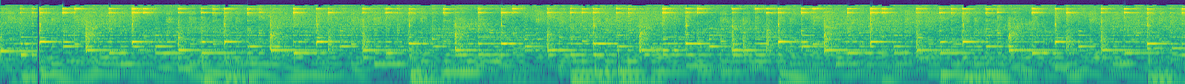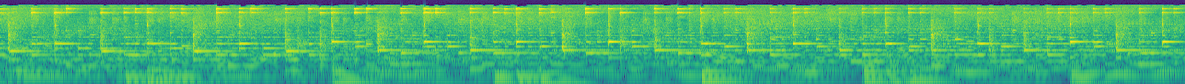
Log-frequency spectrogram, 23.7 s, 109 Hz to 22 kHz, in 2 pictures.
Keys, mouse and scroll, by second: 0.0 ctrl+z, 0.7 shift+click, 1.9-2.4 scroll down 1, 3.8 g, 10.7 g, 10.8 click, 11.6-12.3 scroll down 1, 18.1 click, 19.8 shift+click, 22.0 shift+d.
